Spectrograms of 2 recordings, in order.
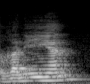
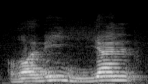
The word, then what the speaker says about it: غنيا: Not غنيا. غنيا.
